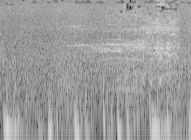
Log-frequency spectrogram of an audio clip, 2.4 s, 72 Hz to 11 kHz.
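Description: A horse in the video game Red Dead Redemption 2 neighs and snorts close by, with several low throbbing snorts and shuffling hoof sounds over about two seconds.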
